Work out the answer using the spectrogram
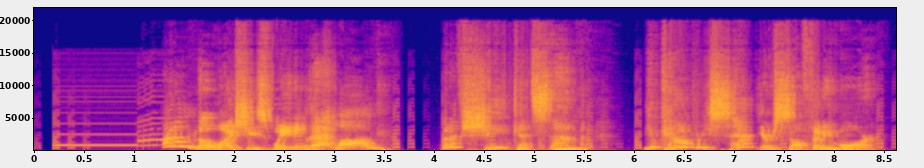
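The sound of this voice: Over faint music and strong room echo, a woman does a put-on character voice with a bright, sharp tone, fairly high pitch and very wide pitch swings, moving at a slow pace with long, frequent pauses.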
